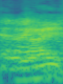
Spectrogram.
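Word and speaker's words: alias: तुम लोगों ने एलियास का कीवर्ड पढ़ा था, एसक्यूएल में एलियास पढ़ा था जो रीनेम करते हैं कॉलम को टेम्पररी। एज एलाइज name. अंग्रेजों उसको एलियास एलाइज दोनों प्रोनाउंस करते हैं।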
